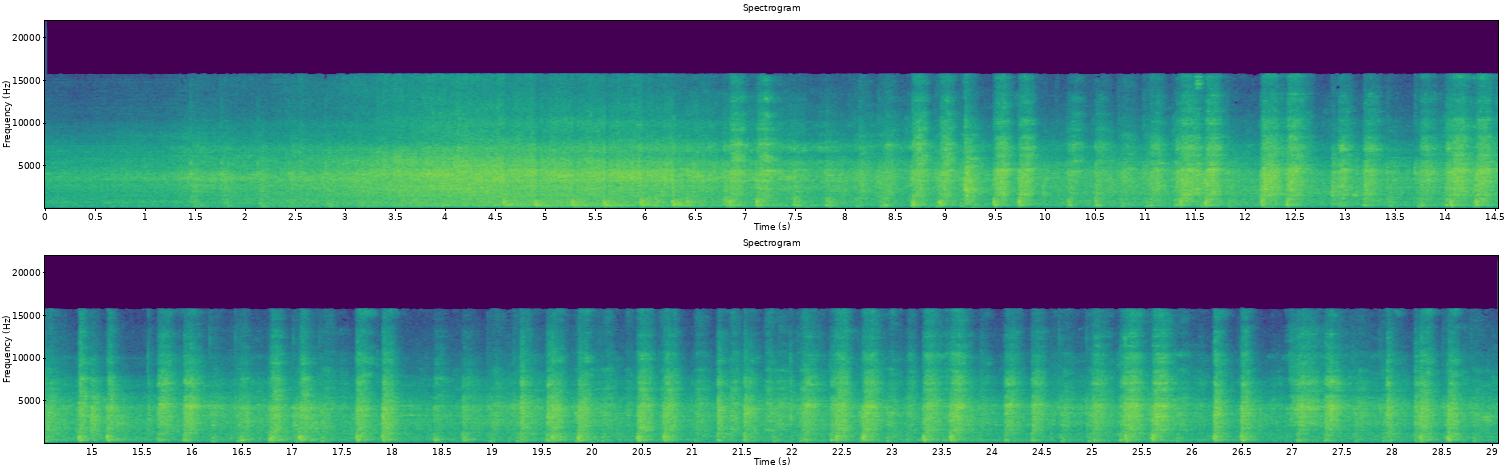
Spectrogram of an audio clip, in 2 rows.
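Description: JR Freight EF210 electric locomotive and its Koki container wagons running past. The sound rises to a loud rush about four seconds in as the locomotive goes by, then the wagons' wheels clack over the rail joints in quick, irregular clusters over a steady rolling noise.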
